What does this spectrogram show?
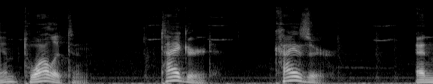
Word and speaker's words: Tualatin: I challenge the troll to pronounce the following Oregon towns. I can say them: Tualatin, Tigard, Kaiser, and Multnomah.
